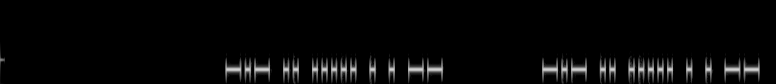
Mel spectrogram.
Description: Morse code, heard as a keyed tone, about 25 wpm, 700 Hz. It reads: KI5EEM KI5EEM
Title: USA Call Signs - 6 Characters - Repeated 2x - 25wpm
